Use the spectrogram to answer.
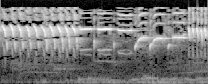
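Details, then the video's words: Canary singing for a weak-voiced canary: a rapid high trill, a thin drawn-out whistle, then rising slurred notes and a renewed quick trill, with a faint low hum beneath. "إذا لديك كناري ضعيف في تغريد سمعه هذا الغناء وشاهد الكناري ماذا يفعل"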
